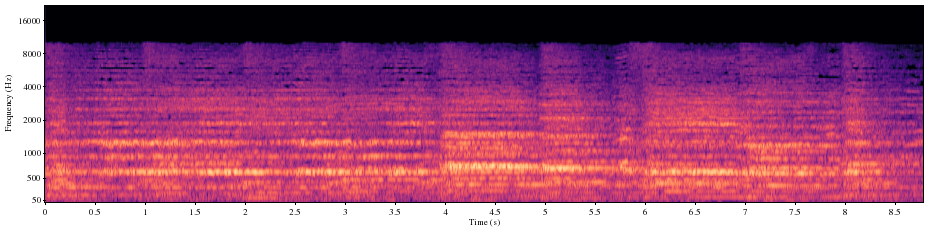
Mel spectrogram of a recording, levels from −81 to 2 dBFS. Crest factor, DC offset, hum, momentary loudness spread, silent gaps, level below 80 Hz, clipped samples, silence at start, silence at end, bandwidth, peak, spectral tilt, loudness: 12 dB; under 0.1%; none; 7 LU; none; -42 dBFS; under 0.1%; 0 s; 0 s; 10.5 kHz; 0 dBFS; -4 dB/octave; -12 LUFS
